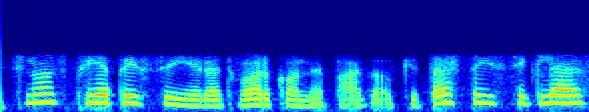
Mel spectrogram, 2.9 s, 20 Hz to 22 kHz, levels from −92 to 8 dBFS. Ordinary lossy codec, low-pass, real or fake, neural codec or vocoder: AAC, 32 kbps; 3.6 kHz; fake; codec, 16 kHz in and 24 kHz out, 1 kbps, XY-Tokenizer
